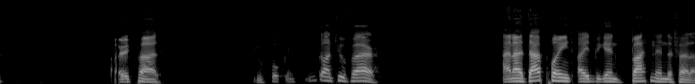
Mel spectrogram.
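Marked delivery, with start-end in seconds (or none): 0.0-3.8 firm, stern police officer voice. Acting out a police officer confronting a trespasser: putting the foot down. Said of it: "what does it sound like when you put your foot down".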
